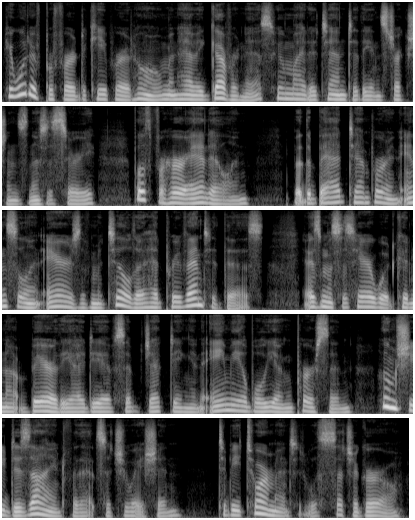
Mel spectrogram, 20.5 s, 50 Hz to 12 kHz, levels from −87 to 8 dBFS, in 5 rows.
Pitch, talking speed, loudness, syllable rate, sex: 150 Hz, 185 wpm, -19 LUFS, 5.2 syllables/s, female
